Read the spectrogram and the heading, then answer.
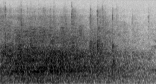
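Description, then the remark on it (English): An audience at a live music performance claps steadily throughout, a dense wash of many hands holding an even level before easing off slightly toward the end. “You may not be clapping later.”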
